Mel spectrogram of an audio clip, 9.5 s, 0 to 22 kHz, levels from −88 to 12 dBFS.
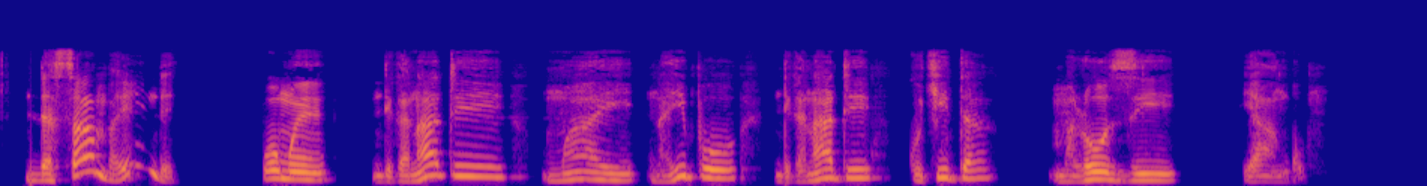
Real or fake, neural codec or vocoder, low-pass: real; none; 7.2 kHz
